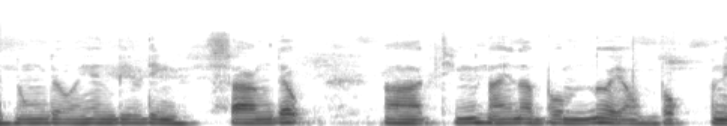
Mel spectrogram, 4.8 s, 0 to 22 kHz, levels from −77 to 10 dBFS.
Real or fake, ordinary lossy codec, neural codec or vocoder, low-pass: real; none; none; none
